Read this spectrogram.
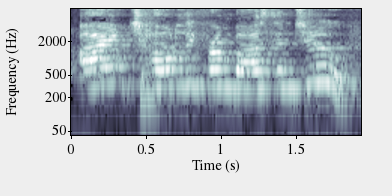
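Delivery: high-pitched, over-eager gush; mock excited gushing. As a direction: imitate a thrilled fellow Bostonian. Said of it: "if they're from Massachusetts, they're like".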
